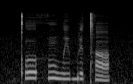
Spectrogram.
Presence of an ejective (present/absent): present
